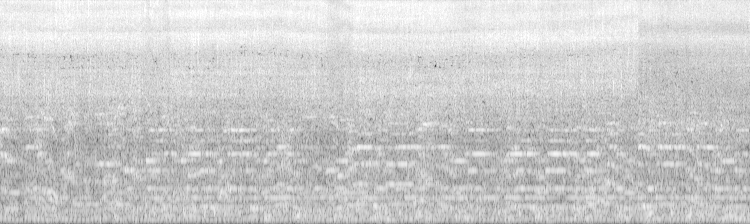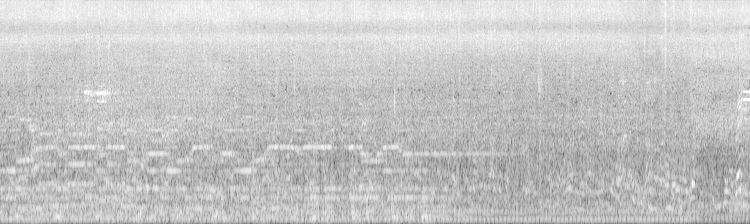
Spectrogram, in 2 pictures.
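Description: Steady splashing of a small fountain spraying into a pond, with music of held and stepping tones playing over it.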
